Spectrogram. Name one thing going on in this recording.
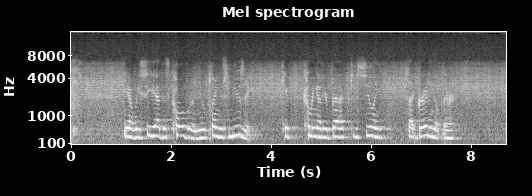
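A boy speaks in a hushed, excited voice nearby.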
